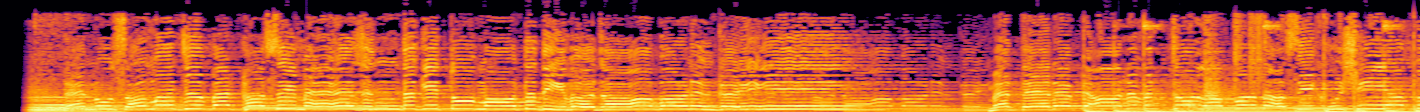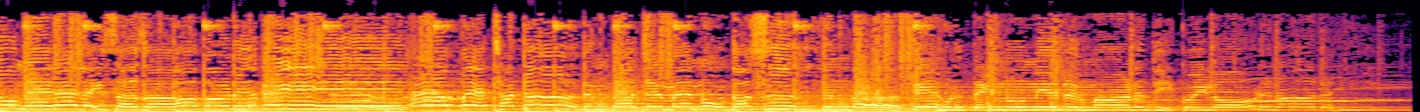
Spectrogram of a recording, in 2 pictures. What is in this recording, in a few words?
New Punjabi Ringtone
